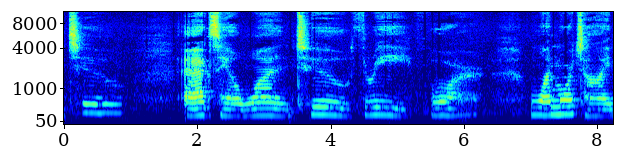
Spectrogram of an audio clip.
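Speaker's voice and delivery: slow, soft counting that fades on each exhale; guided breathing meditation. Acted. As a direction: breathe the count out gently, letting it drift away.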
